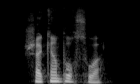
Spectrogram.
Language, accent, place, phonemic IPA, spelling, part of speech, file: French, France, Lyon, /ʃa.kœ̃ puʁ swa/, chacun pour soi, phrase, LL-Q150 (fra)-chacun pour soi.wav
- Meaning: every man for himself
